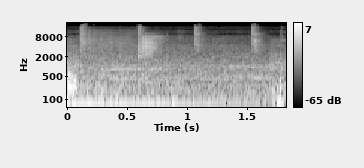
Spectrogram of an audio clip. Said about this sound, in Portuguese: Aqui essa casa é de frente para a BR. Né? Então, como é diferente para BR, passa muito caminhão, passa até trem. Espero que não passe um trem aqui. Se passar um trem, eu paro. Mas, é, então passa carro, passa trem.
